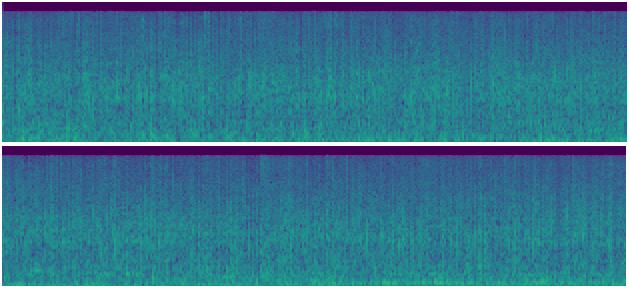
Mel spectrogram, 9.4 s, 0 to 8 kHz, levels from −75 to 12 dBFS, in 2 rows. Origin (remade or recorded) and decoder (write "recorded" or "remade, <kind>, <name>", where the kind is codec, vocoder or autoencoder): remade, codec, DAC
